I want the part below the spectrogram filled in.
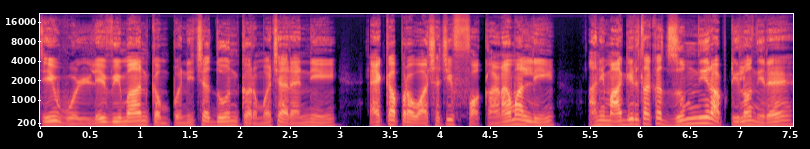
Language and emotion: Goan Konkani, disgusted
